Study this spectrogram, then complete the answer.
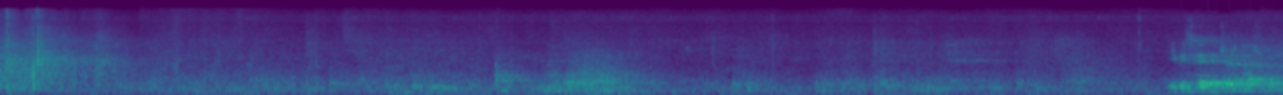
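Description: A crowd of adults and children murmurs and chatters in a large echoing hall.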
